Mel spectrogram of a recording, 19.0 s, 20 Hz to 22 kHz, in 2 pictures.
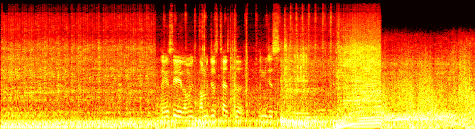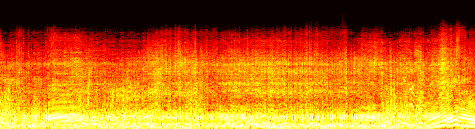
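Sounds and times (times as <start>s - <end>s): truck engine revving and idling: 0.0s - 9.4s.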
